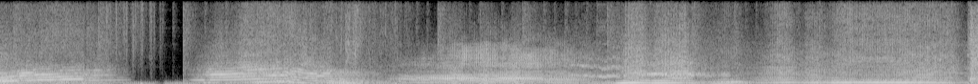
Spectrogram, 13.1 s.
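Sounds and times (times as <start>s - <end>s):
race car engine sound effect: 0.0s - 1.7s.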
